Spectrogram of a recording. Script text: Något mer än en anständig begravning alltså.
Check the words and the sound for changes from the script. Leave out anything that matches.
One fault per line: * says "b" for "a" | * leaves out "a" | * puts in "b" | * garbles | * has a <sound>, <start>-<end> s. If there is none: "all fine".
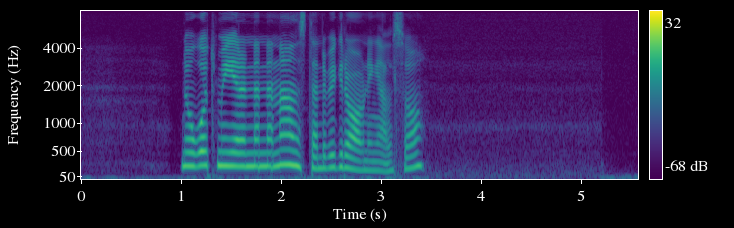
* puts in "än"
